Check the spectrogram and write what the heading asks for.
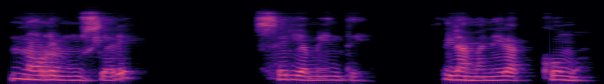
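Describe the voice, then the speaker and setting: A woman's voice: on the low side, fairly even intonation, takes it slowly. A woman teacher speaks in an online class. She goes over the point patiently, repeats key phrases and checks that her students follow.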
